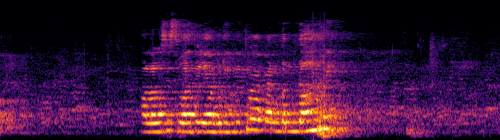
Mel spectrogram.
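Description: A woman speaks into a microphone over loudspeakers, reading out in a steady voice.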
